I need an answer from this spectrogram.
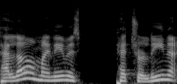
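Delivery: halting, non-fluent English. Voicing the lady who runs Hotel España, speaking broken English. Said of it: "it's broken English".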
